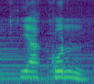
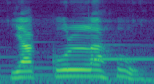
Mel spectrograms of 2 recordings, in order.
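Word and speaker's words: يكن له: yang mana tulisannya adalah yakun lahu, tapi dimasukkan ke huruf sesudahnya. Jadi nun ini tidak dibaca atau tidak diucapkan bunyi bunyi pantulan nun. Jadi langsung dibaca pantulannya ke lam. Nah, jadi dibacanya yakullahu.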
